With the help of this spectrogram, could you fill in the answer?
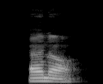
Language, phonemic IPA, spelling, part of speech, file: Moroccan Arabic, /ʔa.na/, أنا, pronoun / adverb, LL-Q56426 (ary)-أنا.wav
- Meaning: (pronoun) alternative form of آنا (ʔāna): I (first person singular subject pronoun); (adverb) which?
